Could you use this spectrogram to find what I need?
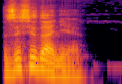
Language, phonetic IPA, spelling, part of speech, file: Russian, [zəsʲɪˈdanʲɪje], заседание, noun, Ru-заседание.ogg
- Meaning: session, meeting (meeting of a body to conduct business)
